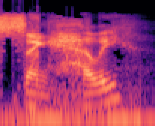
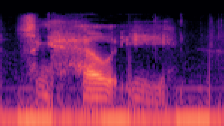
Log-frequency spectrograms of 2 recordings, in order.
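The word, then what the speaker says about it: Sangheili: elites also known as saying heli I've I've always pronounced it that I don't know how else you can pronounce it but it's s a n g h e l i saying Hell e feel like there's another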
